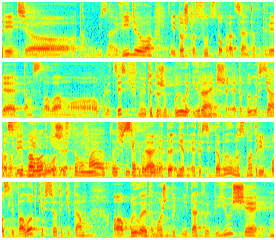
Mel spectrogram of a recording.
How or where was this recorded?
live audience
